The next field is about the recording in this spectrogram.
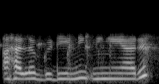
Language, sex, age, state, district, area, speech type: Tamil, female, 18-30, Tamil Nadu, Pudukkottai, rural, conversation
